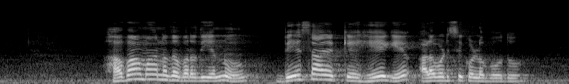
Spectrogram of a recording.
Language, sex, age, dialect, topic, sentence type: Kannada, male, 31-35, Central, agriculture, question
